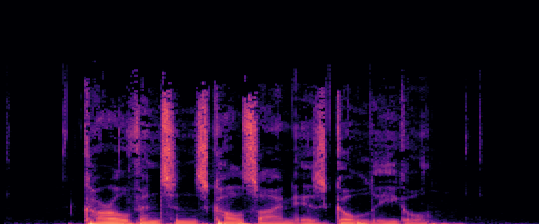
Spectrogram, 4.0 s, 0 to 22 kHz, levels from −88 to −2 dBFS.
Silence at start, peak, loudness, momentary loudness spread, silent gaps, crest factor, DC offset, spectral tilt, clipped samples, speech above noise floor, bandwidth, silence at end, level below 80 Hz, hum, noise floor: 0.6 s; -10 dBFS; -28 LUFS; 12 LU; none; 20 dB; under 0.1%; -4 dB/octave; under 0.1%; 41 dB; 14.5 kHz; 0.6 s; -36 dBFS; none; -68 dBFS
